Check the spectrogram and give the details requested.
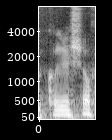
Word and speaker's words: Kuleshov: I did learn when I was doing my own kind of trying to learn filmmaking about the Kuleshov Effect. And I think that Chaplin is famous and Kuleshov is less so, but he deserves to be more.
